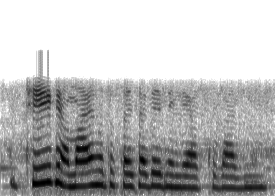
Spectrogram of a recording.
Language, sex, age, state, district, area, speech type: Hindi, female, 30-45, Uttar Pradesh, Mau, rural, conversation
